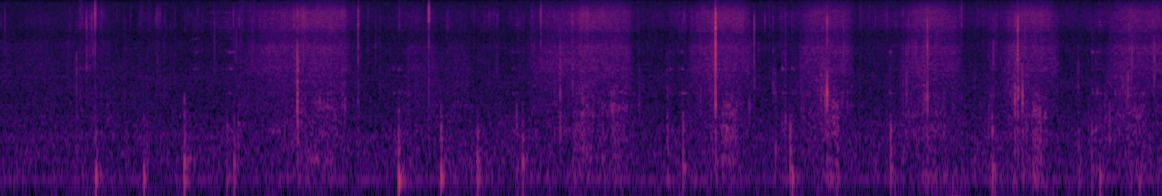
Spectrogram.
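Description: Silicone spatula folding stiff meringue into egg-yolk cake batter in a glass bowl: soft wet swishes and squelches, with small clicks of the spatula against the glass, about once a second.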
